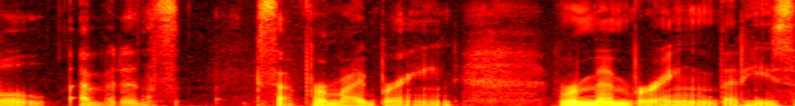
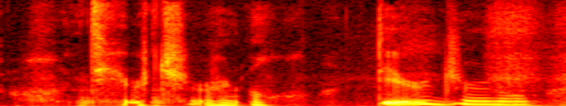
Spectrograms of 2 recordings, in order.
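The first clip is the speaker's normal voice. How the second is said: giddy dear journal; 8 semitones higher than usual. Retold or imitated. Student thrilled by praise, whisper rising to a giddy cry. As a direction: hush it, then burst out thrilled.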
